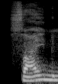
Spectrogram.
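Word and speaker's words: sign: साइन में सा इन आई साइलेंट होगा। साइन है ना? सा इन जी साइलेंट है सॉरी साइन में जी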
